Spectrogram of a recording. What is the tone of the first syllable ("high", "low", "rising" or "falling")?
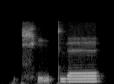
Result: low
